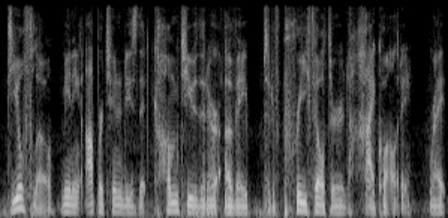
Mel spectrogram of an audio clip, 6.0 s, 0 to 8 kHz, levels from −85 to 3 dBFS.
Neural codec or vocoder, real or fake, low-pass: none; real; 7.2 kHz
